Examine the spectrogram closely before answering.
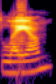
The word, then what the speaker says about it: lamb: this is in English lamb nobody says the letter B knife why is that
